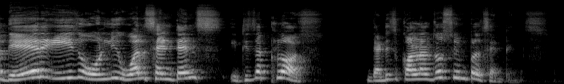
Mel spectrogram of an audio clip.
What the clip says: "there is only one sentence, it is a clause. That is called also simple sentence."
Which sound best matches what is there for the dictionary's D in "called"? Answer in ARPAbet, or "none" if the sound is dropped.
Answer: none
